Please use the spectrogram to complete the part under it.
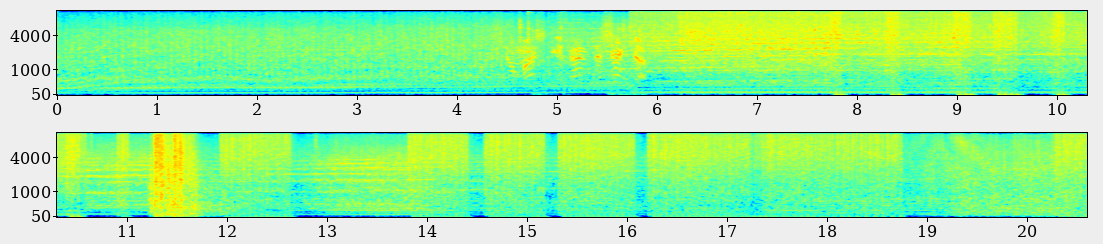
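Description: A propeller plane engine drones steadily.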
